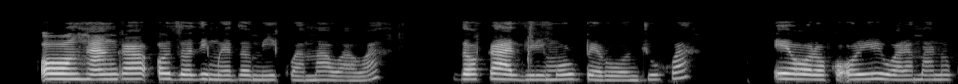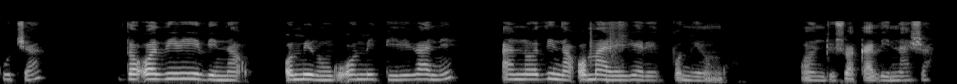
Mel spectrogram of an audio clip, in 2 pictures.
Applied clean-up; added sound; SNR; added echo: none; none; none; none.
